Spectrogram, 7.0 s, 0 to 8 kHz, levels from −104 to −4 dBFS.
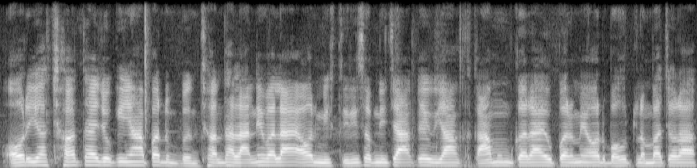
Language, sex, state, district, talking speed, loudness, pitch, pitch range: Hindi, male, Bihar, West Champaran, 260 wpm, -13 LUFS, 150 Hz, 145-160 Hz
